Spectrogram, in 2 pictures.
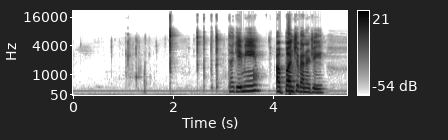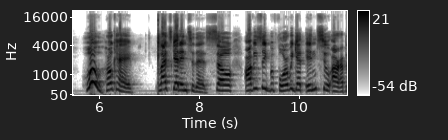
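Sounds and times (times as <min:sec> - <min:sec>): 
faint hum: 0:00.0 - 0:10.9
sipping caramel iced coffee from a cup: 0:00.8 - 0:01.8
soft wet mouth clicks and swallows: 0:00.8 - 0:03.1
speech: 0:03.1 - 0:05.1, 0:05.7 - 0:10.9.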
